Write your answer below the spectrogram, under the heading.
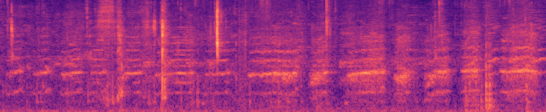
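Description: A hen clucking in a run of short, repeated calls: the cackle of a hen laying an egg. A few sharp clicks among them, the loudest about two seconds in.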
